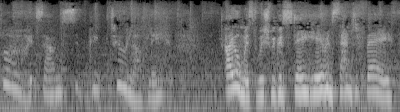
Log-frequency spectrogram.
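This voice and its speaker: A woman's voice: sits high, moderate pace, a little mellow, faint music behind, natural voice. A woman playing a bubbly, gushing young woman. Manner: gushing and breezy. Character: bubbly, naive young woman, eager to please. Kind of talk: 1990s radio drama acting.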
